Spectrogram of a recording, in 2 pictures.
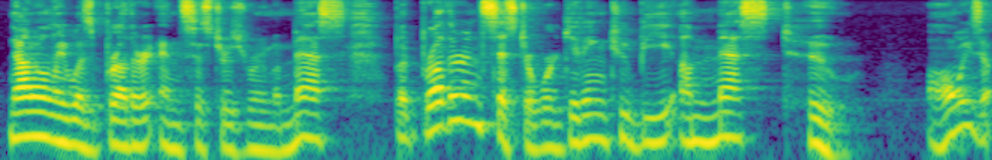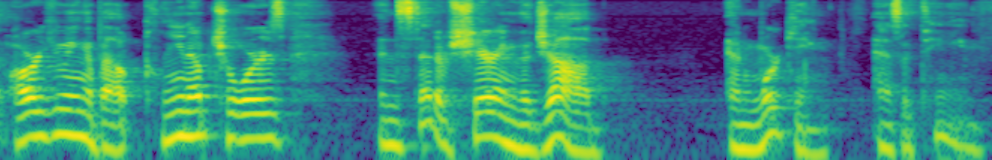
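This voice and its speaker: A storybook reader giving an expressive children's read-aloud, leaning on key words with drawn-out emphasis. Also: medium pitch.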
